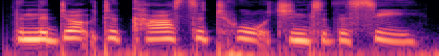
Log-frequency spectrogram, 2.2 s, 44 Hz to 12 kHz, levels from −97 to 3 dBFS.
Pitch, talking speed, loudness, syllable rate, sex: 230 Hz, 245 wpm, -16 LUFS, 5.6 syllables/s, female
